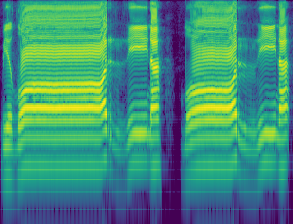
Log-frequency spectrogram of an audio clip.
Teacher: Dha di sini wajib dipanjangkan 6 harokat teman-teman, bukan lagi 4 atau 5, tapi 6 harokat. Kenapa? Karena di sini ada mad tabi'i, pada lafal dha asalnya dia mad tabi'i bertemu dengan huruf ra yang tasydid. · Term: mad lazim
